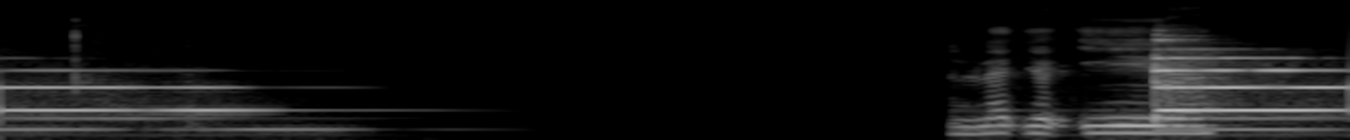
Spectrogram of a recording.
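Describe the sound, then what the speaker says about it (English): Meditation bell struck once, its long ringing tone with steady overtones fading slowly into silence over about two seconds, followed by a soft-spoken voice and then another bright bell strike ringing under the talk. "ears follow the sound of the bell."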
